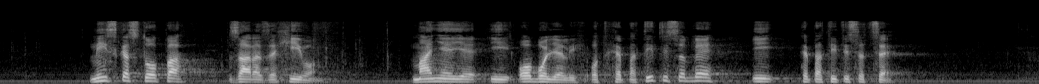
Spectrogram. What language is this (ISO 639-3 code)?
hrv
